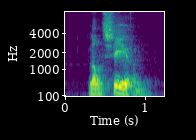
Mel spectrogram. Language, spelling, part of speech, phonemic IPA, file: Dutch, lanceren, verb, /lɑnˈseː.rə(n)/, Nl-lanceren.ogg
- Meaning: to launch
